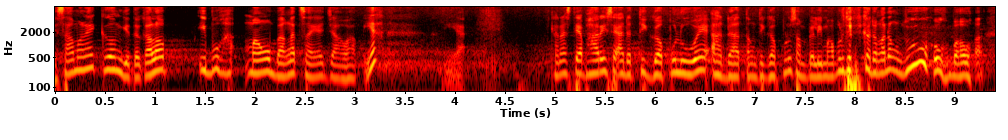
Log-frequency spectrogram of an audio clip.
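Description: A woman's voice: mid-range voice, a little mellow, in a large hall. A woman doctor giving a humorous seminar to a women's religious group, playfully teasing and quizzing her audience.

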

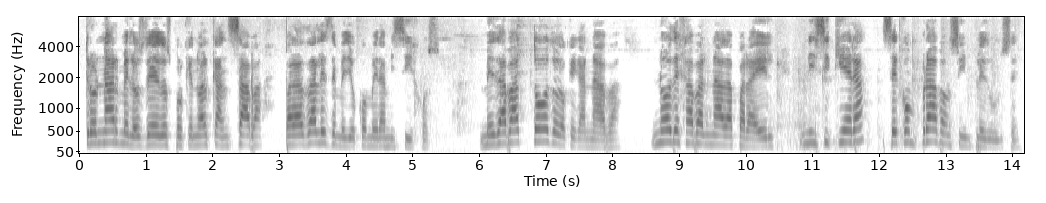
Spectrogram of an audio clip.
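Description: A woman voicing a steady, reproachful mother in a radio drama. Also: mid-range voice, close to an everyday voice. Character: middle-aged mother, hardworking and reproachful.

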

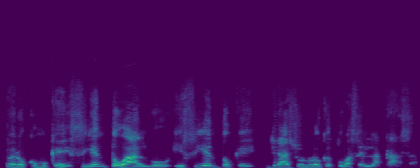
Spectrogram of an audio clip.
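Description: Male preacher, husky high voice, rapid dramatic delivery, dry close sound. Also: no echo. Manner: fast, dramatic storytelling with acted dialogue. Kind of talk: sermon.

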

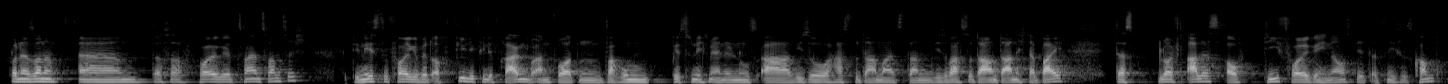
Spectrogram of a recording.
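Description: A young man co-hosting a podcast, chatting in a relaxed way and wrapping up the episode. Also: fairly low pitch, moderate pace. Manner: relaxed, chiming in with short agreements. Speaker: podcast co-host. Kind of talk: casual chat.

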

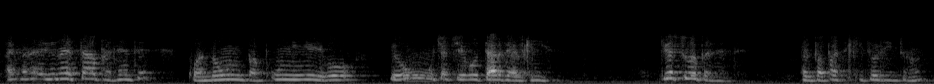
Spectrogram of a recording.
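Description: A woman with a Mexican accent and a gravelly, medium-pitched voice teaches a parenting class at a moderate pace, informally chatting with students. She's animated, acting out parents and children and often repeating words. The sound is echoey and tinny, like a phone.

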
